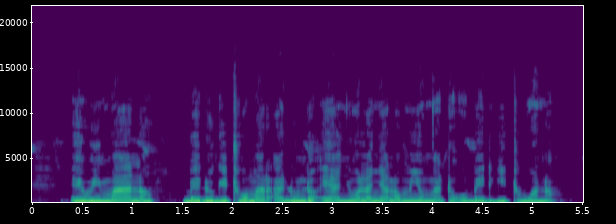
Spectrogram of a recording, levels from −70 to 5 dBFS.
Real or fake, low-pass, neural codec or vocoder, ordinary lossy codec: fake; 19.8 kHz; vocoder, 48 kHz, 128 mel bands, Vocos; none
